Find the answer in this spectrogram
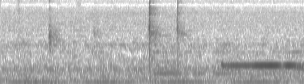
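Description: Quiet room tone with a steady low hum and a few faint light ticks. A faint thin held tone comes in during the second half.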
